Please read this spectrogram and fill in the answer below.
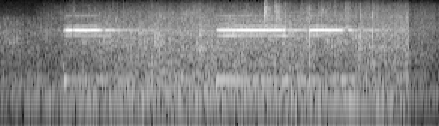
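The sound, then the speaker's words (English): Military vehicles drive into a small North African town, giving a steady engine rumble with a thin, high tone that stops and returns, and a faint patter over it before the sound cuts off near the end. “The Allies' vehicles drive into a small North African town.”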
